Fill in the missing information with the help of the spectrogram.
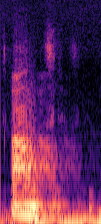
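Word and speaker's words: Angst: German भाषा में एक शब्द है इसको कहते हैं एंग्स्ट ए एन जी एस टी आंग्स्ट वहां जर्मन में से आक्स्ट प्रोनाउंस करेंगे वो ऐसी स्थिति है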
